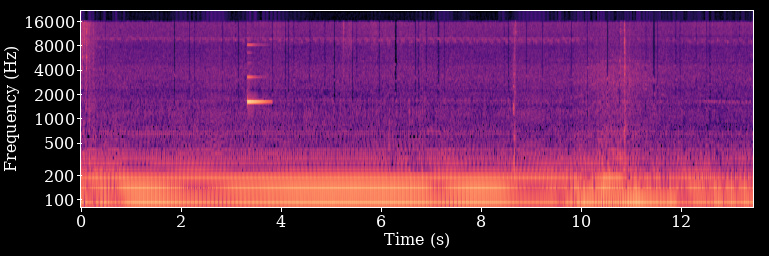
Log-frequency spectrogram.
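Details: 2006 Acura TSX 6-speed manual, 113k miles, P0301 misfire cylinder 1, limp mode and flashing check engine light: uneven lumpy idle, two or three stumbles a second; new plug didn't help, bad ignition coil replaced fixed it.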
